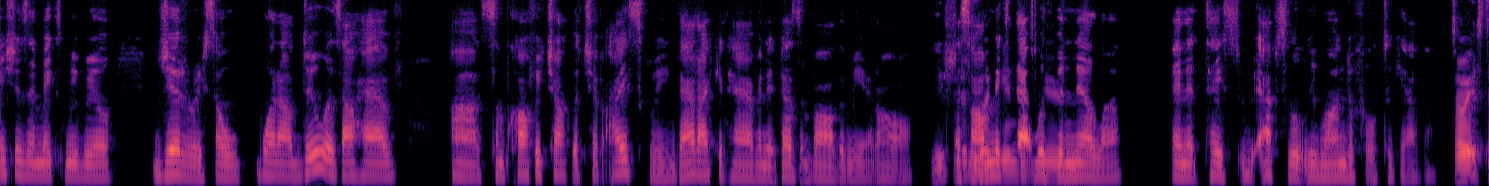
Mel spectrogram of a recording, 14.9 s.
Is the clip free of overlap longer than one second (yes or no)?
no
